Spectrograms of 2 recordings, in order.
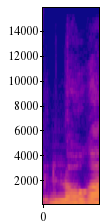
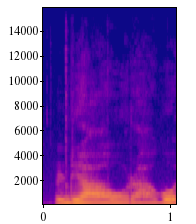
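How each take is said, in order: First: The syllable is a short le sound. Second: The syllable is a gliding liao sound. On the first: The speaker calls it wrong. "러가 아니라" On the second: The speaker calls it right. "랴오라고 읽으셔야 됩니다"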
